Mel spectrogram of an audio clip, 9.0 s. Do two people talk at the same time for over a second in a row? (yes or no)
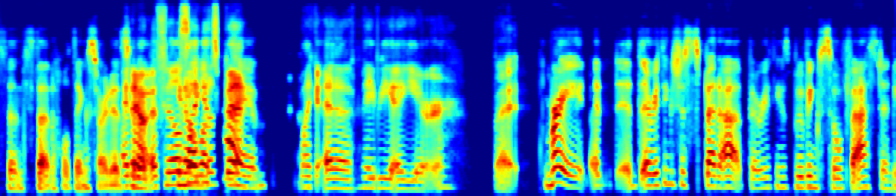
yes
